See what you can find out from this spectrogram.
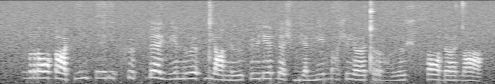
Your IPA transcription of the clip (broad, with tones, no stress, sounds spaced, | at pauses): ɡ r ɔ˧ ɠ ɑ˨ pʲ ɛ̤˦ n ʔ e̤˦ ɾʲ e̤˦ ʔ f ʉ˦ ʔ ɠ ɛ˦˨ vʲ œ˧ n β ø˦ ʔ d j ɑ˨ n ʉ˨˦ ʔ y˦ ɾʲ ɛ˦ ɠ ɛ˨ ʃ bʲ ɑ˨ mʲ e˦ ɠ ɑ̤˦ ʃ j œ˨˦ t r ɔ̤˨ ð ʉ˧ ʃ θ ɔ˦˨ ɗ œ˧ d ɑ˦˨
